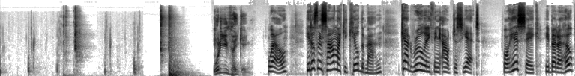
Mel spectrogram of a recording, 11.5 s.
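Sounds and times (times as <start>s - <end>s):
footsteps leaving a room: 0.0s - 2.9s
speech: 4.3s - 11.5s.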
